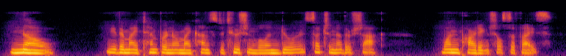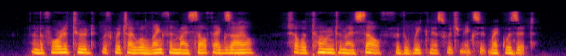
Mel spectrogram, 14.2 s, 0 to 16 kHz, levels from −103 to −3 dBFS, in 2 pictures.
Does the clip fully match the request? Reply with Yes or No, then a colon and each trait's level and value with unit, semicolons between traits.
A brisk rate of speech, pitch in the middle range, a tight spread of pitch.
No: average, 160 wpm; medium, 155 Hz; narrow, 1.9 semitones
